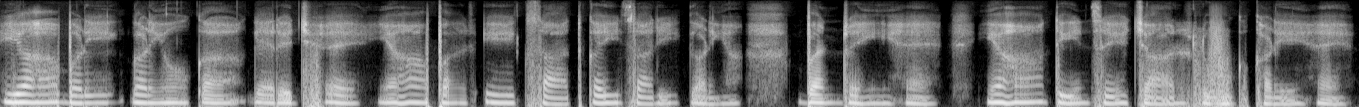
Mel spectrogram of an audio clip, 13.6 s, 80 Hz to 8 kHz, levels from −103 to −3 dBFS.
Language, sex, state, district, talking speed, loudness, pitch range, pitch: Hindi, female, Bihar, Madhepura, 100 wpm, -20 LUFS, 165-210 Hz, 200 Hz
